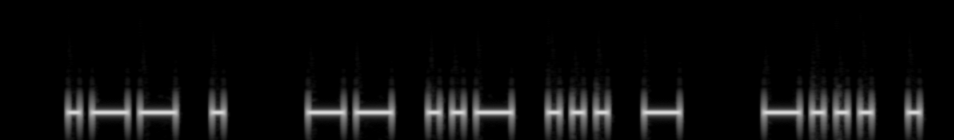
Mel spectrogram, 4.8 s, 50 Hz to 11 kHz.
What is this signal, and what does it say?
Morse code, heard as a keyed tone, about 20 wpm, 700 Hz. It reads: WE MUST BE
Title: Sentences from Top 1000 Words - Review Part 1 - 20wpm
